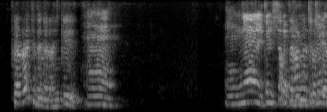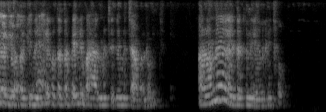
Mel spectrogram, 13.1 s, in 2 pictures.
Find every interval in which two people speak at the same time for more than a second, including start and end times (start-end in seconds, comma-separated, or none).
5.6-7.4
